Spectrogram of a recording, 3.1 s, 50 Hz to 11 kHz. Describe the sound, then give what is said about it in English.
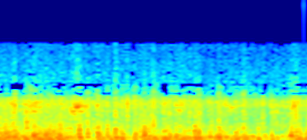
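Horses carrying a troop of mounted Spanish dragoons ride up to a small frontier fort in 1807, heard as a dense, steady clatter of many hoofbeats that carries on without a break. “as the Spaniards ride up to a halt”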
